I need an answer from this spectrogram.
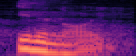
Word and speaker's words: Illinois: الديمقراطي من إلينوي أدلاي ستيفنسون, لاحظ إلينوي هي ولاية أمريكية تنطق إلينوي إس لا ينطق.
